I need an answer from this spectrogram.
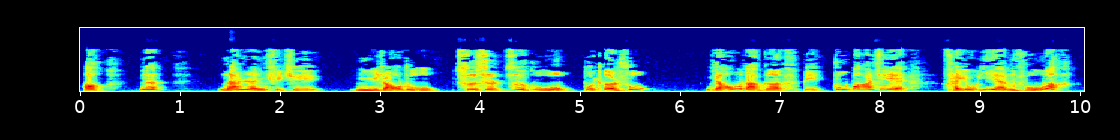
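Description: A husky-voiced man voicing a carefree young scholar who teases his friend in a storytelling performance. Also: extremely high pitch, wildly swooping pitch, slow, voice pushed up, heavily acted. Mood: teasing. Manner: bantering, breezy, teasing. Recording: dull lo-fi recording.

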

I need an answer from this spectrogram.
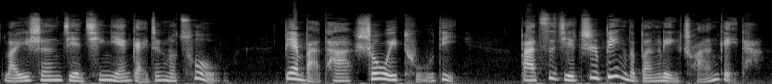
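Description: A woman reads a children's story aloud with a bright, clear tone. She tells it slowly and expressively, her pitch rising and falling in a lively way. Her delivery is that of a steady storyteller.

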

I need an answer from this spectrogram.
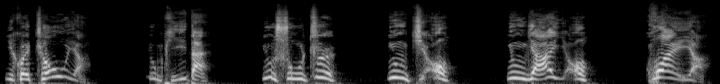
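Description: A man's voice: very high voice, animated, a little slow, pauses often, no echo, pitched above the performer's own voice, full character voice. A male narrator voicing a battered man who urgently pleads to be beaten. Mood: urging. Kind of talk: audiobook narration.

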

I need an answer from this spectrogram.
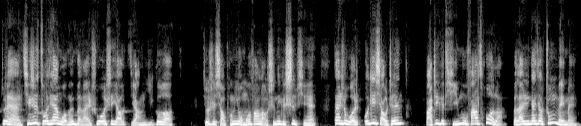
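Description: A woman's voice: medium pitch, expressive, normal speed, a little mellow. A woman hosting a live chat show in a casual, chatty and giggly way. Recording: music bed behind the voice.

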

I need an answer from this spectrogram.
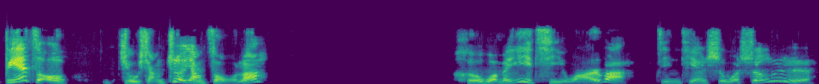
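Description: A woman's voice: medium pitch, wildly swooping pitch, measured pace, few pauses, husky, no room sound, lo-fi sound, heavily acted. A woman voicing a playful, toothless horned monster who owns a castle, in a storybook reading. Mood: pleading.

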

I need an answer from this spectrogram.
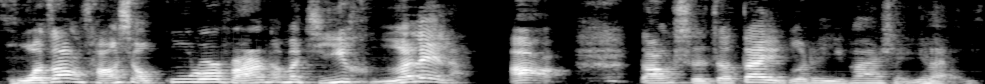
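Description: Northeastern Chinese woman spinning a gangster tale, bright edgy voice with a husky grain, slangy asides. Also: medium pitch, a little fast. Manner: colloquial, swearing, dramatic asides to listener. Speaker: storyteller. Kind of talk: gangland storytelling with voiced characters.

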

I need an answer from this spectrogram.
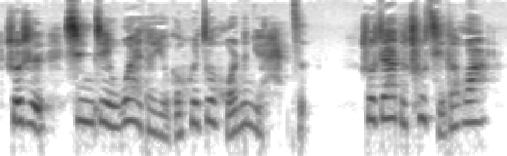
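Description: A woman voicing a gentle, tactful young maid who coaxes and explains softly. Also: high-pitched, animated, brisk, slightly rough, voice pushed up, full character voice. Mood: coaxing.

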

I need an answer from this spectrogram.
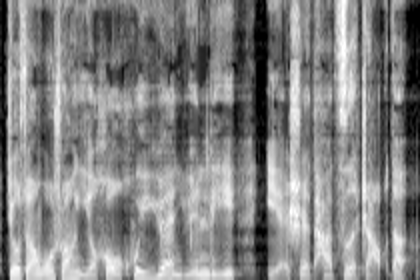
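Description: A woman voicing a calm, protective young prince who soothes his wife in a low, measured voice. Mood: soothing.

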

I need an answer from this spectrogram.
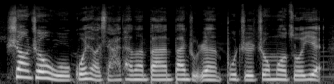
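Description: A woman hosting a comedy podcast, reading out funny anecdotes in a lively, playful way and laughing at her own punchlines. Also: on the high side, brisk, faint music behind. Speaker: podcast host.

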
